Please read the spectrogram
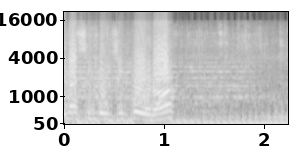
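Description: A motor vehicle engine running steadily, heard as a low drone, with a man's voice over it during the first second.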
